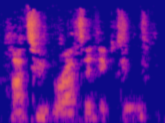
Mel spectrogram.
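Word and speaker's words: Klaatu barada nikto: The incantation, Klaatu Barata Nictu. – Oh, you say it correctly.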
